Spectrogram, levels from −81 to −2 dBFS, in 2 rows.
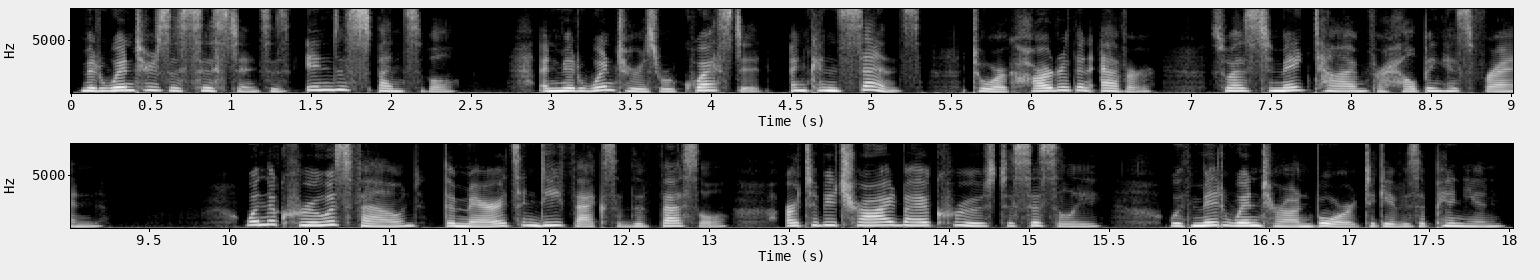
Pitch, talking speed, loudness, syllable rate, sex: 245 Hz, 175 wpm, -18 LUFS, 5.4 syllables/s, female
